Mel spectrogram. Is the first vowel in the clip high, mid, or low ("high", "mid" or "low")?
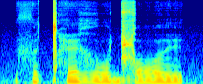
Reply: mid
